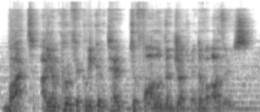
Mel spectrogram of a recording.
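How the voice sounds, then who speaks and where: A man's voice: mid-range voice, normal speed, vocal fry, bright, forceful tone, echoey room, soft background music, low-quality recording. A man voicing a literal-minded, cold male construct in a stiff, formal robot voice for a tabletop game. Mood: calm, literal. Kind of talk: playing a character in a tabletop game.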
